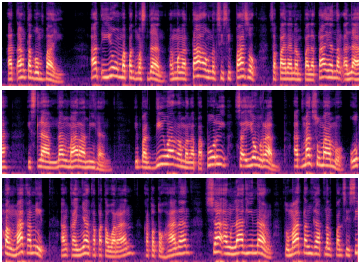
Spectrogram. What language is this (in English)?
Filipino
